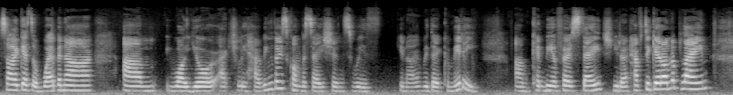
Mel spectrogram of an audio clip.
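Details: Adult woman; typical speech.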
